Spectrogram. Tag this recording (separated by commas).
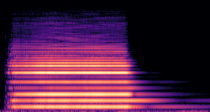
Bowed string instrument, Musical instrument, Music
